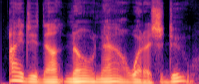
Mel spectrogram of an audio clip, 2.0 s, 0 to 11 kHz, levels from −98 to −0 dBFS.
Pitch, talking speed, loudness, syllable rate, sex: 105 Hz, 270 wpm, -17 LUFS, 5.0 syllables/s, male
